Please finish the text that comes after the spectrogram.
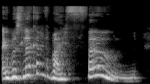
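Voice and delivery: stall, then improvise a cover story; thinking quickly. A narrator's reading. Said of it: "thinking quickly".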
